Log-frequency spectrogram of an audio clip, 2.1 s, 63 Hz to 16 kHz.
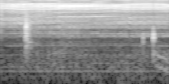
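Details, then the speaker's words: Nanao MS9 29-inch CRT monitor, powered on: constant loud high-pitched hiss with faint clicks from the back near the neck board; picture flickers and monitor shuts itself off; cause unknown. "hear the back of this thing hissing like crazy um especially it sounds like it's around this area"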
